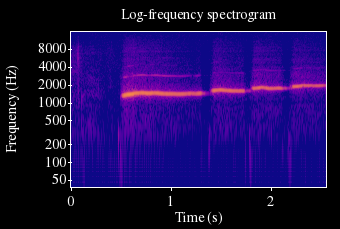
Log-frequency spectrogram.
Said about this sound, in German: Sag mal, wie machst du das eigentlich? Das klingt sehr schön. Wie ich pfeif? Ja. Na, das ist doch ganz einfach. Wie? Einen Mund spitz machen und durchblasen. So.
